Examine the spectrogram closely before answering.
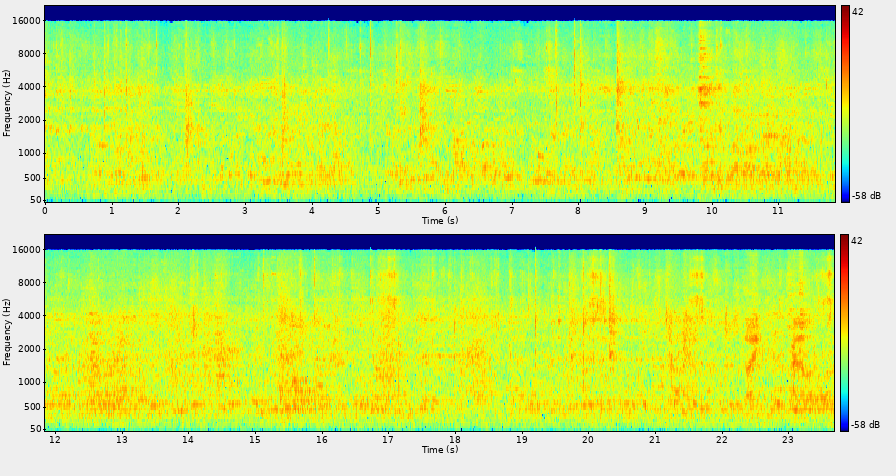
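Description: Plastic chips clack together.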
